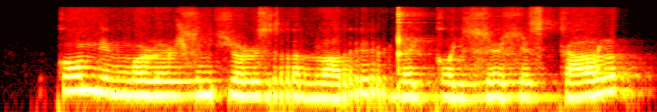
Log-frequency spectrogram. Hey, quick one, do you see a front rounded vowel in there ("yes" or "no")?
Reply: yes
